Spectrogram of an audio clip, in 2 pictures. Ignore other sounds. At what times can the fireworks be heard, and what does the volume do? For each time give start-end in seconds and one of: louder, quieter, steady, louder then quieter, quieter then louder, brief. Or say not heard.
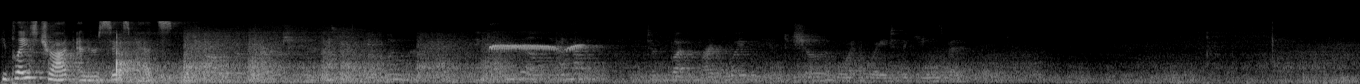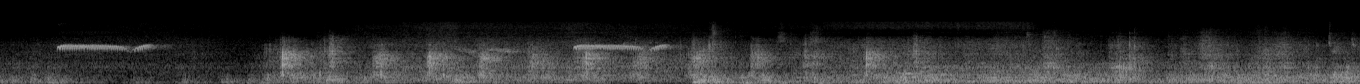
0.1-6.0 quieter.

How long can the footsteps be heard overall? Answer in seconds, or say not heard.
11 s.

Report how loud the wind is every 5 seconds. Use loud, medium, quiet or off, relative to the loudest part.
loud, medium, medium, medium, loud, loud.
